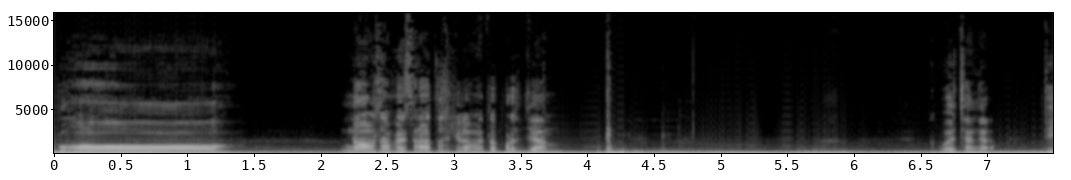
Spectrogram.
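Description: A Porsche 911 GT3 RS accelerates hard from 0 to 100 km/h, its engine screaming through rapid upshifts with brief gaps between gears before easing into a lower, steady drone. Voices are heard over it.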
